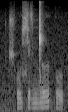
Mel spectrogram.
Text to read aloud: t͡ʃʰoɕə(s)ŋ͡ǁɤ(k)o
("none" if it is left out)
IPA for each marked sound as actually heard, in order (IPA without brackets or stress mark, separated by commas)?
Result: z, k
